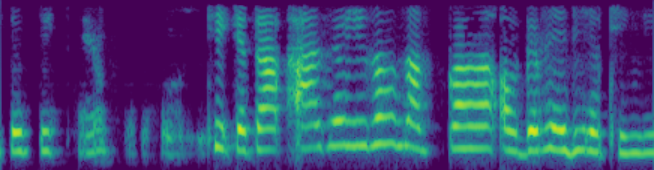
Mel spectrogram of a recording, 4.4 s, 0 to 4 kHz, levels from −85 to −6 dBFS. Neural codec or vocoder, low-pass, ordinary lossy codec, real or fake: codec, 16 kHz, 1 kbps, FunCodec, trained on LibriTTS, 50 frames a second; 3.6 kHz; AAC, 24 kbps; fake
